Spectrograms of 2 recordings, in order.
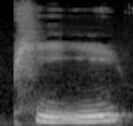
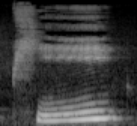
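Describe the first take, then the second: First: The syllable is said with a low dipping pitch. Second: The syllable is said with a rising pitch.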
